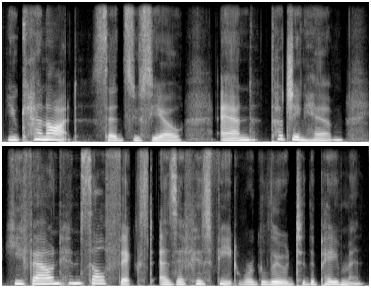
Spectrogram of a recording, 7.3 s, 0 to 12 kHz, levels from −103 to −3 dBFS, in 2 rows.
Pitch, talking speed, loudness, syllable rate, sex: 205 Hz, 165 wpm, -17 LUFS, 4.3 syllables/s, female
